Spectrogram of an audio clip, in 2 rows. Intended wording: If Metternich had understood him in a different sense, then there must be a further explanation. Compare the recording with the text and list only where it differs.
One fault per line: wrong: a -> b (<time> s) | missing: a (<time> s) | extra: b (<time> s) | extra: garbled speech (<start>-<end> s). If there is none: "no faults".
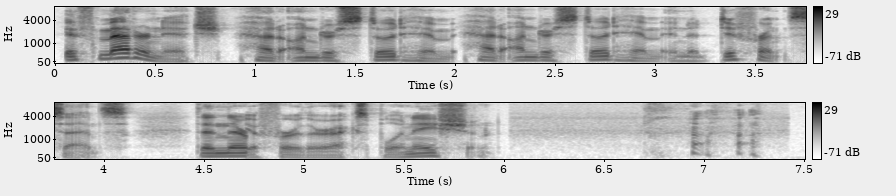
extra: had understood him (2.0 s)
missing: must be (4.7 s)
